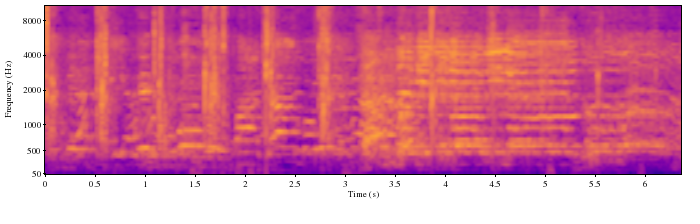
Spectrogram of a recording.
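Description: A large group of students singing together unaccompanied, clapping hands in rhythm about twice a second. About halfway through, the voices hold a long chord that begins to fade near the end.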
